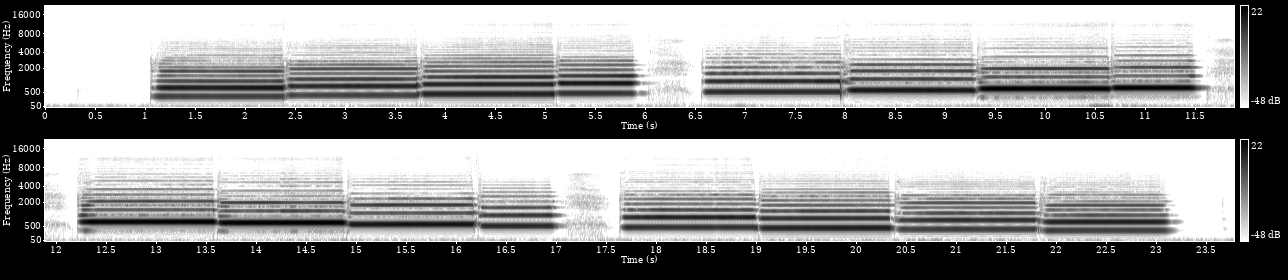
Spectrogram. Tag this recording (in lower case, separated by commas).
musical instrument, music, wind instrument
